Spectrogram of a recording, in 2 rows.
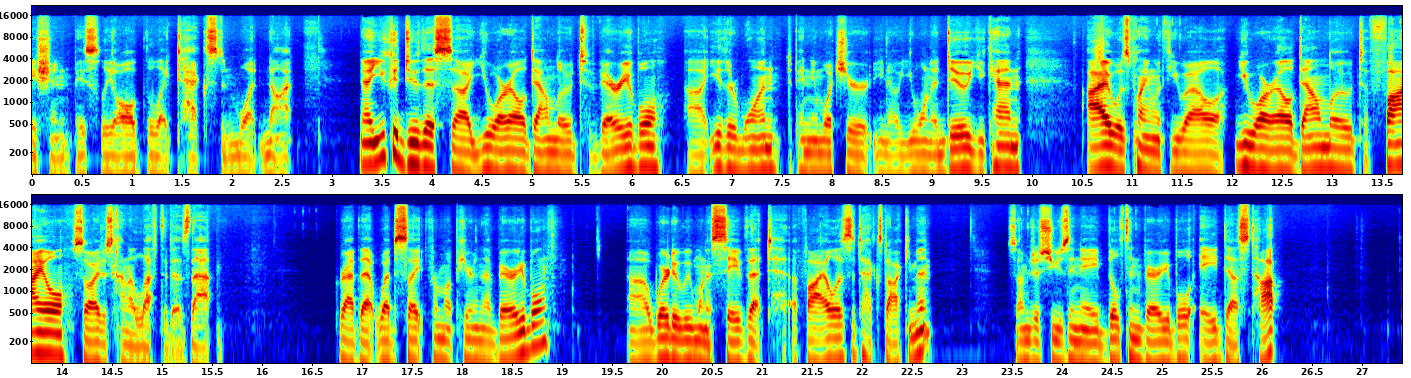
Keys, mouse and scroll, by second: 11.2 click, 11.4 click, 13.6 click, 16.3 click, 16.5 click, 20.2 click, 23.6 click, 24.5 click, 24.7 click.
